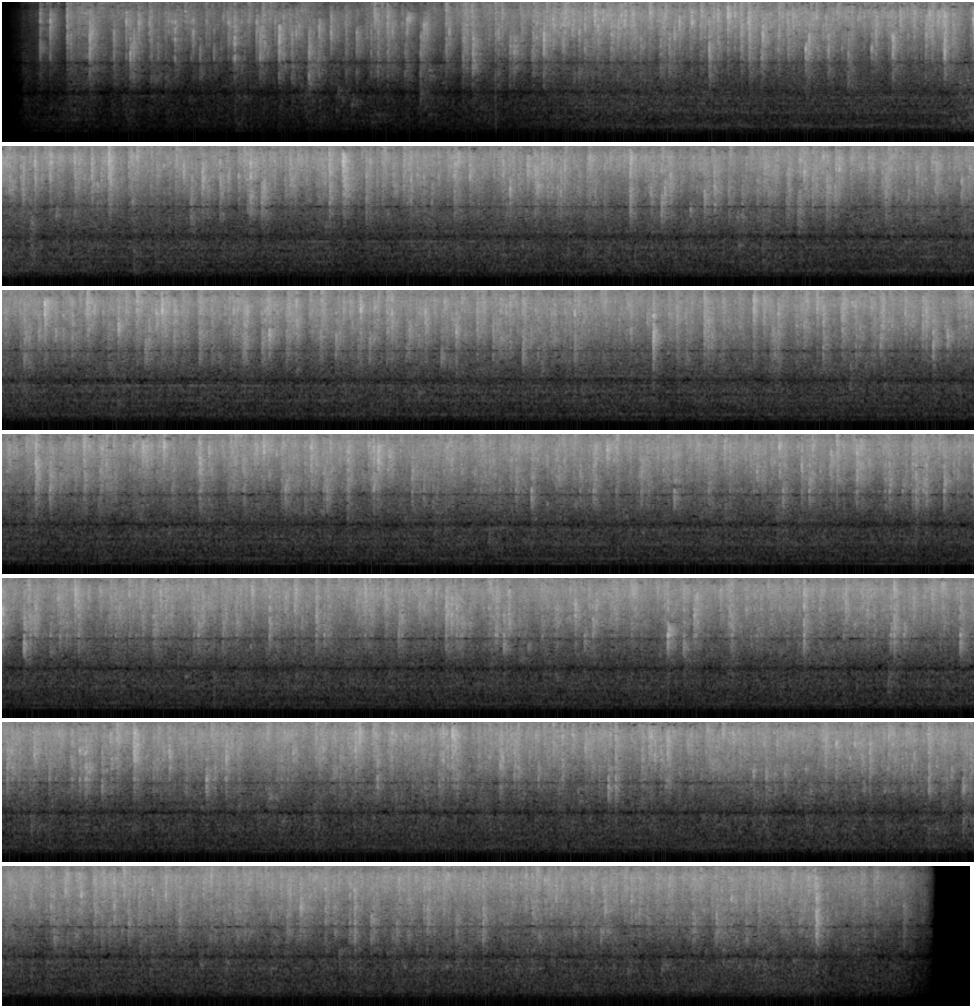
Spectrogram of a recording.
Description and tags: Shower sound recording
bath, drip, drizzle, deluge, bathroom, downpour, water-falling, running, faucet, shower-sound, shower, water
